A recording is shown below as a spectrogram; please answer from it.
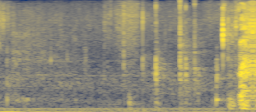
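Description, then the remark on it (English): Crisp crunching of someone chewing very crunchy biscuits, a run of irregular sharp crackles over a low background hum, ending in a louder burst of crunches. “Don't talk with your mouth full. They're very crunchy biscuits”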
